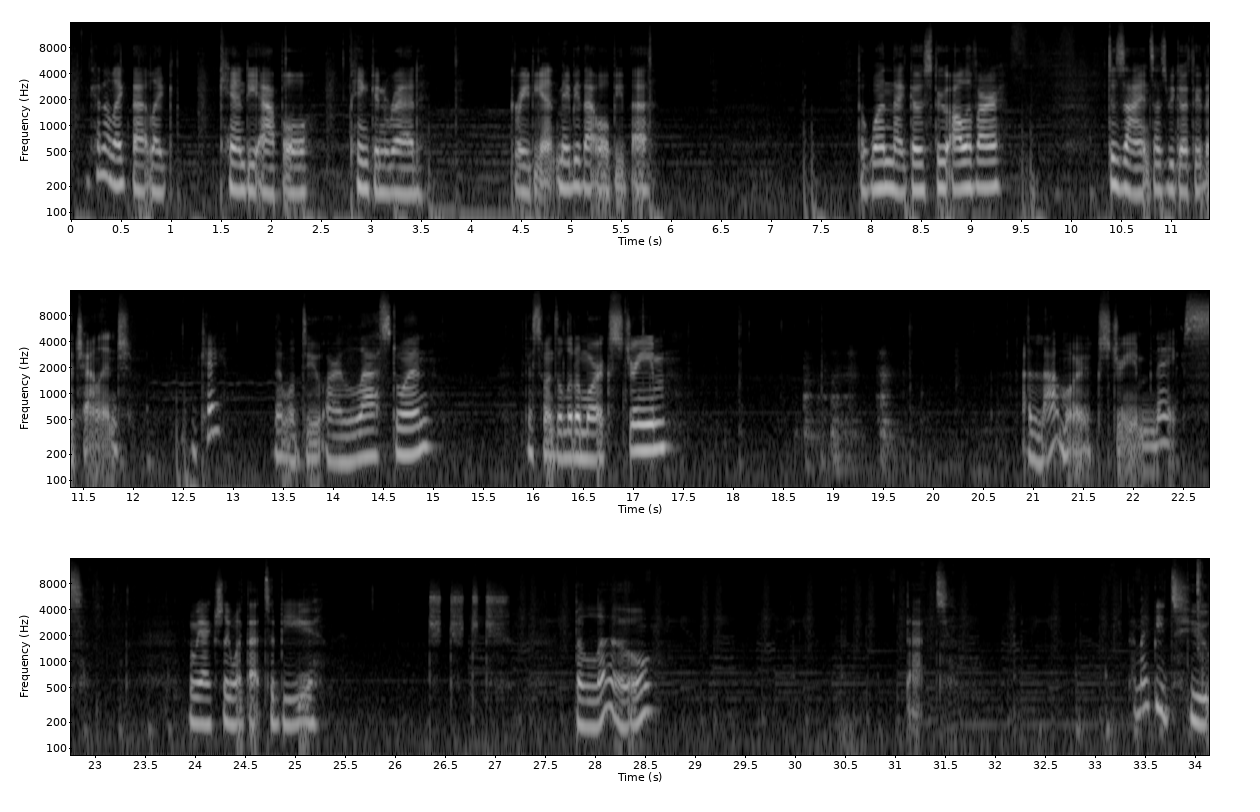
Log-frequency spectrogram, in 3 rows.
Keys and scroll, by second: 0.9-5.6 typing, 15.9-16.7 typing, 18.7-19.7 typing, 20.8-21.6 typing, 33.9 super+t.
